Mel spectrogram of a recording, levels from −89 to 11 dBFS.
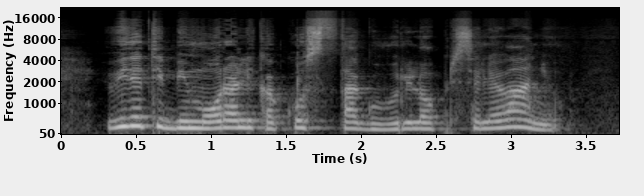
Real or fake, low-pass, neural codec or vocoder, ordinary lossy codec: real; 19.8 kHz; none; Opus, 24 kbps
